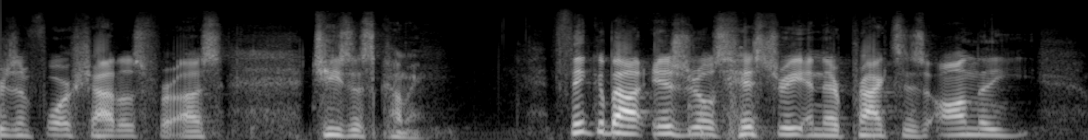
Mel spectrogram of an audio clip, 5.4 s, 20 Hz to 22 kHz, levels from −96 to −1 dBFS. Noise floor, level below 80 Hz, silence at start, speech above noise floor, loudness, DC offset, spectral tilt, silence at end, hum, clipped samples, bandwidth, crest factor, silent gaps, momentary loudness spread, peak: -66 dBFS; -70 dBFS; 0 s; 37 dB; -28 LUFS; under 0.1%; -4.5 dB/octave; 0.35 s; none; under 0.1%; 14 kHz; 22 dB; none; 17 LU; -6 dBFS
